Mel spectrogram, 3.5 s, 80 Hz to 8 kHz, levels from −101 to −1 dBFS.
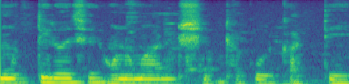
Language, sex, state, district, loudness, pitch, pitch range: Bengali, male, West Bengal, Dakshin Dinajpur, -15 LUFS, 135 Hz, 130-145 Hz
